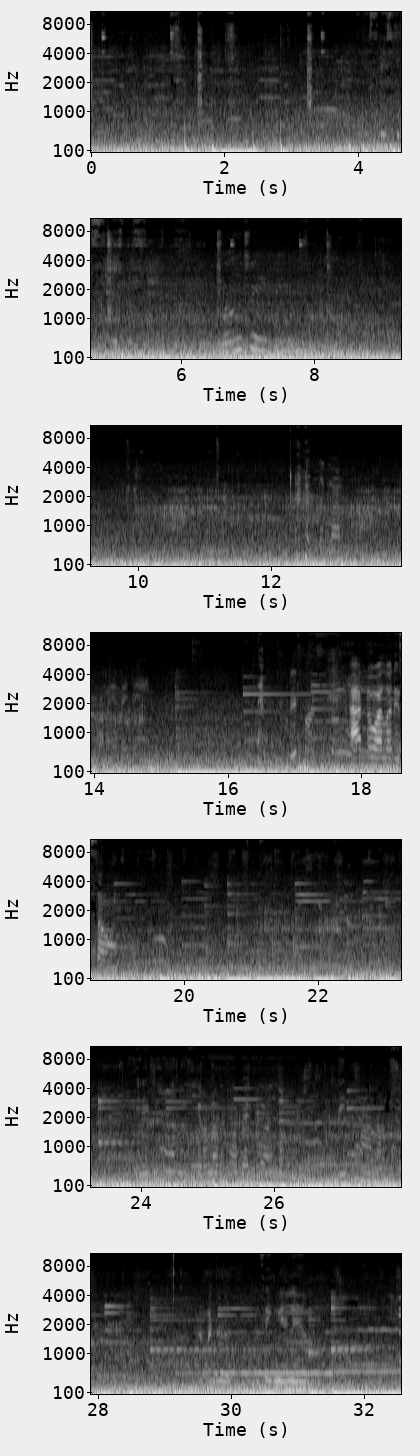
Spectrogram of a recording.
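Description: Steady low road and engine rumble inside a moving car's cabin, with music and voices under it.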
